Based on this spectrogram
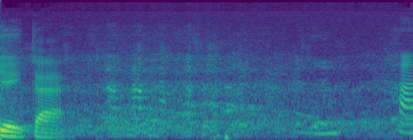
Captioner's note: laughter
